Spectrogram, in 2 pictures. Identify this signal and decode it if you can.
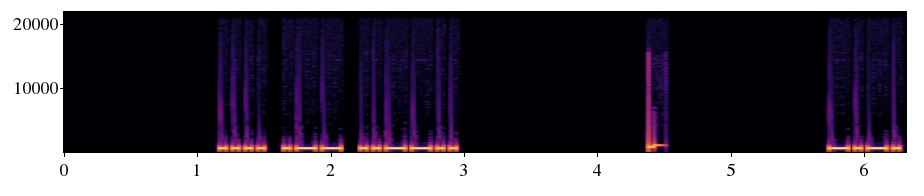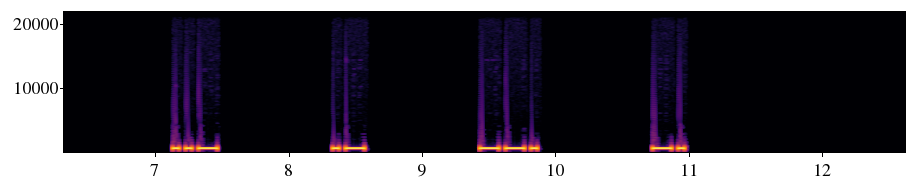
Morse code, heard as a keyed tone, about 25 wpm, spaced as for 12 wpm, 700 Hz. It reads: HW? CU AGN
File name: Top 20 QSO Elements - 6x Character Spacing - 25wpm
